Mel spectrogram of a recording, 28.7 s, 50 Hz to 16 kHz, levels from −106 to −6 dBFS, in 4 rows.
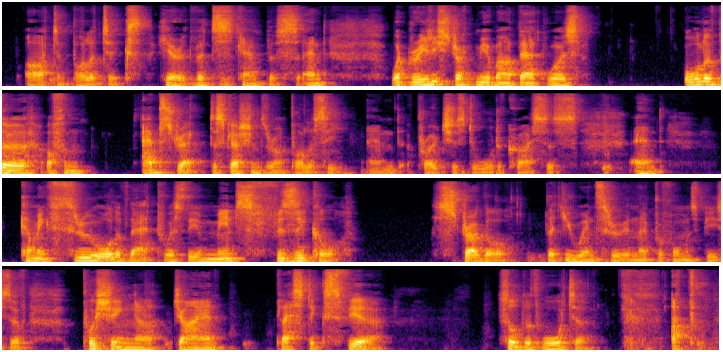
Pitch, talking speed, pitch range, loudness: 95 Hz, 120 wpm, 80-110 Hz, -20 LUFS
